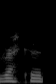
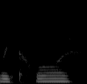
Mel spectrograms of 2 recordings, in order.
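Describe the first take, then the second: First: The stress is on the first syllable. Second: The stress is on the second syllable. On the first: It is the noun. "Could be the noun" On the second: It is the verb. "or the verb"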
